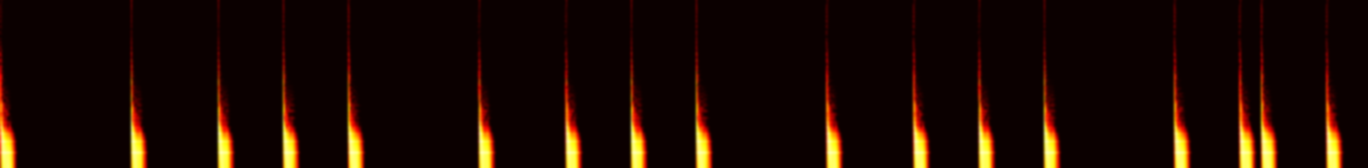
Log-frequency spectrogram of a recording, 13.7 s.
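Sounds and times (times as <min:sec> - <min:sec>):
kick drum: 0:00.0 - 0:00.2, 0:02.2 - 0:03.7, 0:05.7 - 0:07.2, 0:09.2 - 0:10.6, 0:11.8 - 0:13.5.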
